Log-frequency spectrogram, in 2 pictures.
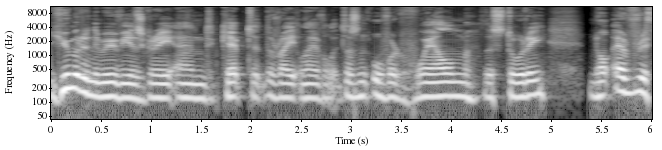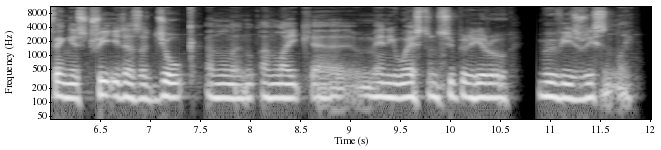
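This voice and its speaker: On a very clean recording with a silent background, a man with a Scottish accent speaks at a moderate pace, medium in pitch, with fairly even intonation. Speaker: film reviewer. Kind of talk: casual review talk to camera.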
